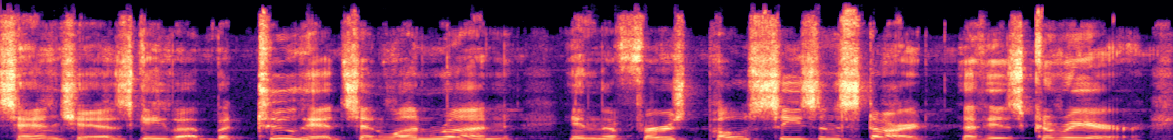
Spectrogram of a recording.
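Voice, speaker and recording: At a fairly slow pace, a man with a high pitch makes very wide pitch swings on a very clean recording with a silent background. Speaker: sports reporter. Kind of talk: sports highlight narration.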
